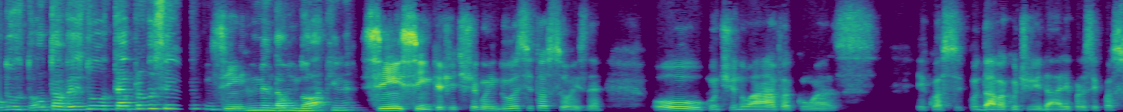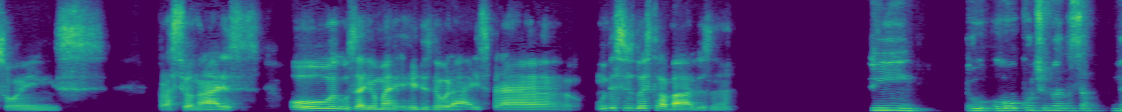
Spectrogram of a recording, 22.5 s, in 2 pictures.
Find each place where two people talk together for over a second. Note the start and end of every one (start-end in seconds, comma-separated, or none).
none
